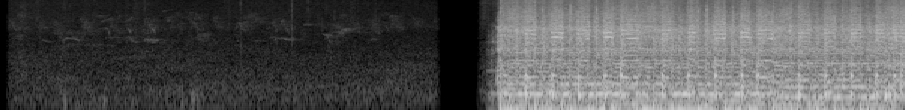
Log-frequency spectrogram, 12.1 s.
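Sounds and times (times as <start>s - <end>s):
birds chirping: 0.1s - 5.9s.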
